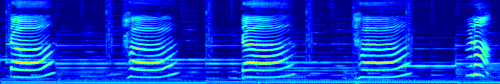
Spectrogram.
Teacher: हमारी जो जीभ का अगला हिस्सा है वो तालु के पीछे वाले हिस्से को छुएगा, मूर्धा को। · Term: मूर्धन्य व्यंजन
